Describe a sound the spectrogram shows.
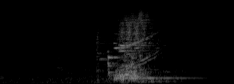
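A magical sparkling chime rings out and fades.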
